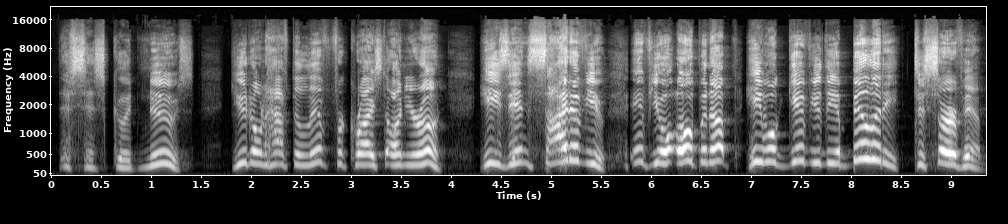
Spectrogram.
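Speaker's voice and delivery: high, loud impassioned preaching; full-force preaching. Real, not acted. Preacher pouring out his weeping moment to the congregation, impassioned. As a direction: preach it with rising passion, near tears.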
